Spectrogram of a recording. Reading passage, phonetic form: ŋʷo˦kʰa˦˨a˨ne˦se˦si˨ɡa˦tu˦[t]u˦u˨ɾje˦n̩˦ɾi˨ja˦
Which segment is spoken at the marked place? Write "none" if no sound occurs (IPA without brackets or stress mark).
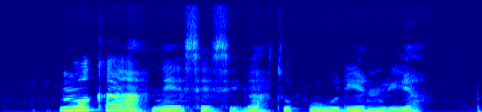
p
